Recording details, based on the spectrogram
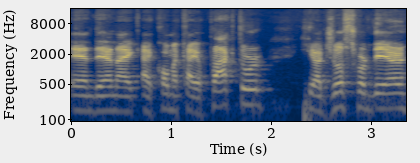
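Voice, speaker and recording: The recording is very clean, with a silent background. A man speaks at a fairly high pitch. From Brazil. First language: Portuguese. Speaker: public speaking coach. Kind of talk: interview. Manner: animated.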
